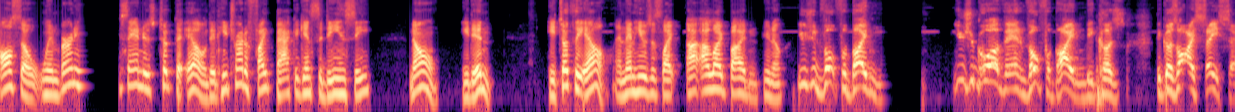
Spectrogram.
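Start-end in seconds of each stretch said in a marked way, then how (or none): 8.6-15.4 put-on voice gradually sliding into a British accent. Mocking a politician urging people to vote for Biden: Bernie Sanders impression slipping British. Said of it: "that kinda went British there".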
